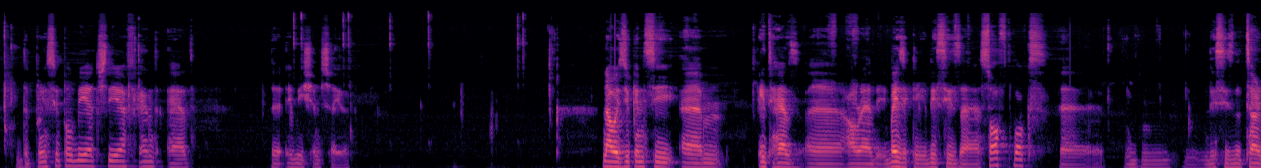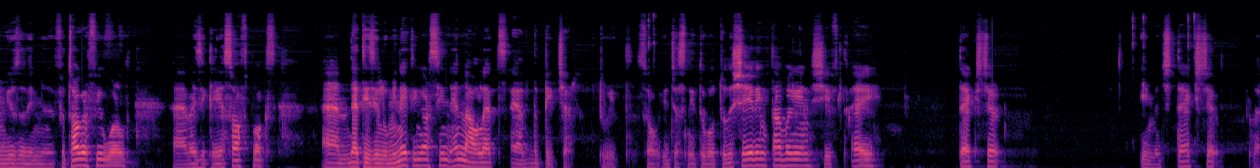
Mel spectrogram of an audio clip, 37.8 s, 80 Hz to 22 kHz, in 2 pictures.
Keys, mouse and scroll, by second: 0.0 Delete, 6.3-7.7 drag, 28.6 click.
